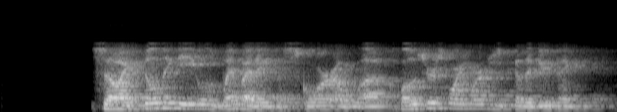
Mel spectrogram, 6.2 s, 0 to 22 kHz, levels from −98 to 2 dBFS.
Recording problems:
room echo; noticeable; dies away in 1 s
phone-call audio; nothing above 3.5 kHz
off-mic speech; somewhat distant

